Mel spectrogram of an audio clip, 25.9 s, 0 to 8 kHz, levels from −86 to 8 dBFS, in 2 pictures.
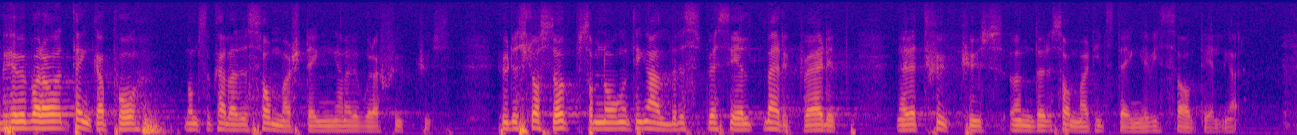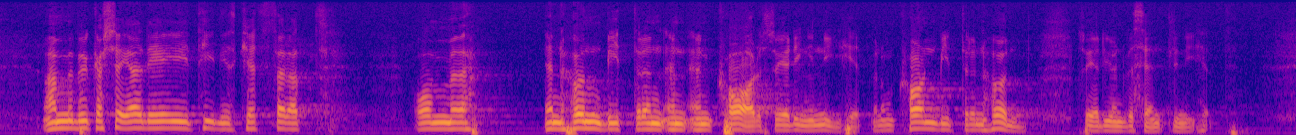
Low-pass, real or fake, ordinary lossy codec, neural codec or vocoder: none; real; none; none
